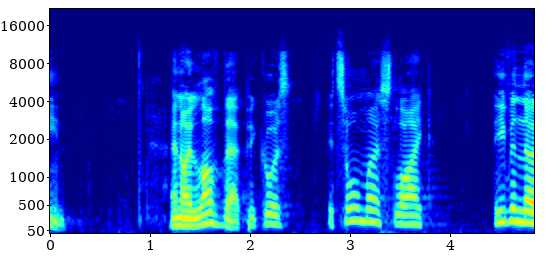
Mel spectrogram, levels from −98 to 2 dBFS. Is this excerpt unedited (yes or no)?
no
